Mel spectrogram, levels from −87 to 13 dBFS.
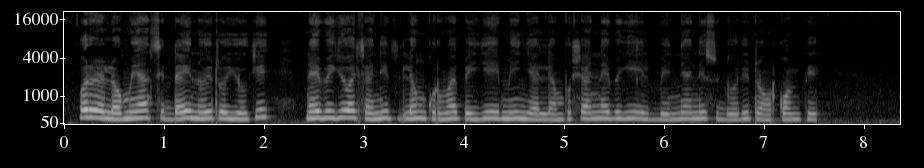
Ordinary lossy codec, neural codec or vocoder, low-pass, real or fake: none; none; none; real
